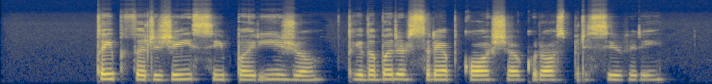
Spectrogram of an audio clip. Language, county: Lithuanian, Vilnius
